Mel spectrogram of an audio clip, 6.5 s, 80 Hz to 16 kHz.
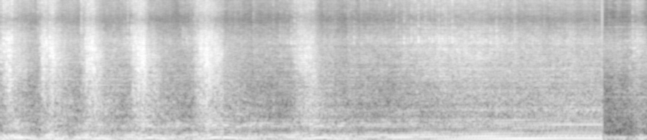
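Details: Fiat 147 under restoration, freshly installed engine just started in the car: several sharp throttle blips, then a steady, smooth, even run with no knocks or misses; normal revving.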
